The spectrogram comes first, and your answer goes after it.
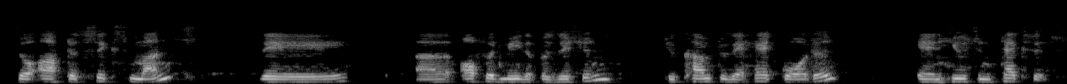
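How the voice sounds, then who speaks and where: In a Burmese accent, a man at medium pitch talks at a very slow pace with long, frequent pauses. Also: fairly even intonation. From Burma (Karen). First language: Karen. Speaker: retired engineer and refugee volunteer. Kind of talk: personal testimony. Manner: halting.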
